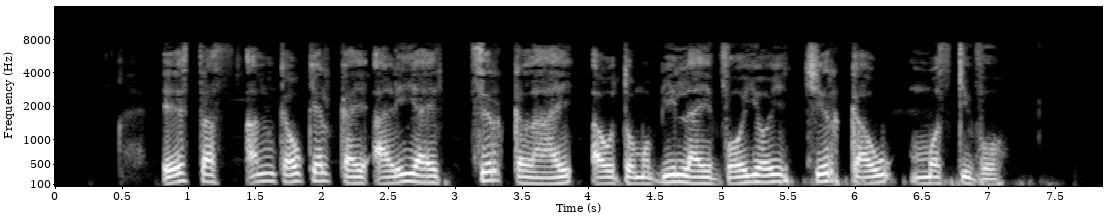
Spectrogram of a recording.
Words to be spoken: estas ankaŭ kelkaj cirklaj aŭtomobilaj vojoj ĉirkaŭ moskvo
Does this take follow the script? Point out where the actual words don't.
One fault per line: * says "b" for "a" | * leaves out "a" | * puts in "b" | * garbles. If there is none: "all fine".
* puts in "aliaj"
